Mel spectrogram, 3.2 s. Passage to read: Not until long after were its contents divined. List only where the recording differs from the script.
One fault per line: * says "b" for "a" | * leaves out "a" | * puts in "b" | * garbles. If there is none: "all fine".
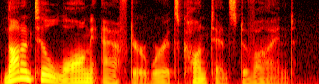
all fine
